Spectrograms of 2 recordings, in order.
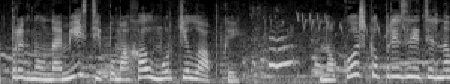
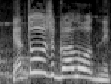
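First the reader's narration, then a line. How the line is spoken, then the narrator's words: Shout. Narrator (Russian): крикнул Пухлик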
